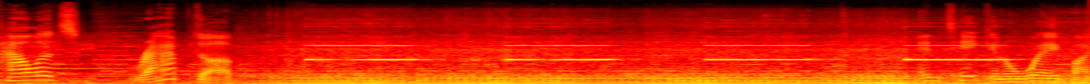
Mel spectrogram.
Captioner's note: forklift beeping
